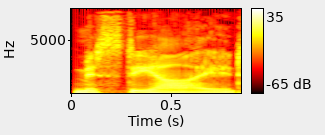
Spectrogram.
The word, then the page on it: misty-eyed: British English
